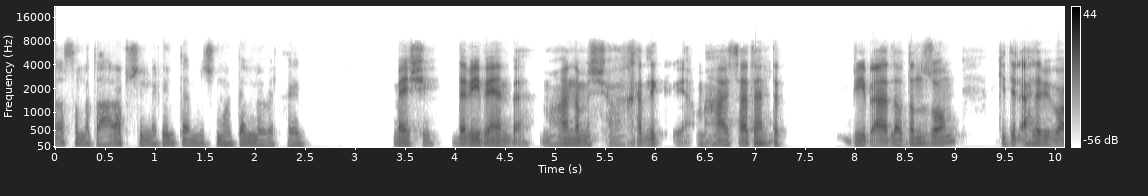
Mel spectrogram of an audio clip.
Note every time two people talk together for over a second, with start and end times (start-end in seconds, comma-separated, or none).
none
